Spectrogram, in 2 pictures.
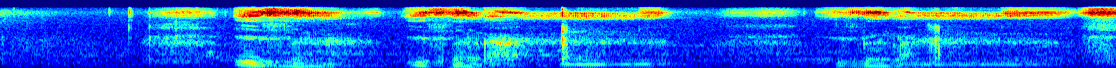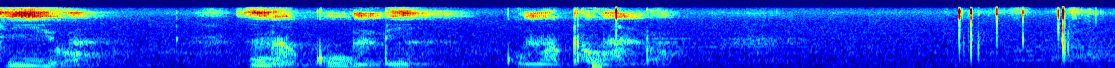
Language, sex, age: Xhosa, male, 23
